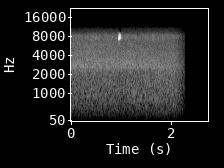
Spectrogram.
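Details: Blackpoll Warbler flight call, a "zeep" of the zeep complex: a single very high, thin, buzzy note, finer, higher and less loud than a Yellow Warbler's, over a steady hiss of rushing noise.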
